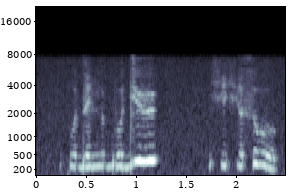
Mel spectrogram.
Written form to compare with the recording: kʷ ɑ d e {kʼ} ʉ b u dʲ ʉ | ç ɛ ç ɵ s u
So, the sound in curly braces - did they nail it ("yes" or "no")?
no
